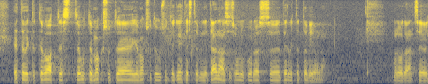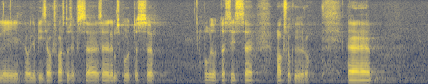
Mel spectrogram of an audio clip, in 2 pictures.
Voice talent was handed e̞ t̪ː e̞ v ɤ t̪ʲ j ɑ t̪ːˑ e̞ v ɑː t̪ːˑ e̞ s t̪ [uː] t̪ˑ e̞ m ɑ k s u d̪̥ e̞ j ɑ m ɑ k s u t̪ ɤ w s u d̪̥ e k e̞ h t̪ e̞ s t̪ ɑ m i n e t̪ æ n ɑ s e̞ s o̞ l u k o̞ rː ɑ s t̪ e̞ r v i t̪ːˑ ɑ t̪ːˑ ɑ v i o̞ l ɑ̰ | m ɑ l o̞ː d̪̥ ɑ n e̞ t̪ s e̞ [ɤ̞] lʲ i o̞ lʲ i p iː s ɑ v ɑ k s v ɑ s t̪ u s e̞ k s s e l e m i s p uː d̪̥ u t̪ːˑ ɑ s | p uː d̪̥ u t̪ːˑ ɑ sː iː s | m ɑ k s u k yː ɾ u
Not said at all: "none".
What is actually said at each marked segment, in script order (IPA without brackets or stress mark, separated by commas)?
uː, o̞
